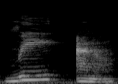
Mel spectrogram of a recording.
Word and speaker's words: Rihanna: Hello, my name is Rihanna and that is pronounced Rihanna phonetically. The reason why I'm even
